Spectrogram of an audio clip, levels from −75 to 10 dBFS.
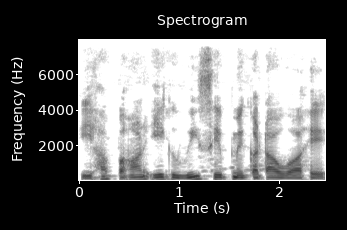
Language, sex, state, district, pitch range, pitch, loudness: Hindi, male, Uttarakhand, Uttarkashi, 105-120 Hz, 115 Hz, -17 LUFS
